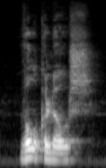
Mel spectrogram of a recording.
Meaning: cloudless
- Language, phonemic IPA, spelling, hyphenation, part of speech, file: Dutch, /ˈʋɔl.kəˌloːs/, wolkeloos, wol‧ke‧loos, adjective, Nl-wolkeloos.ogg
